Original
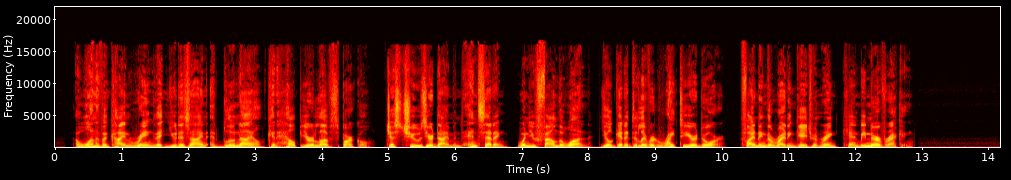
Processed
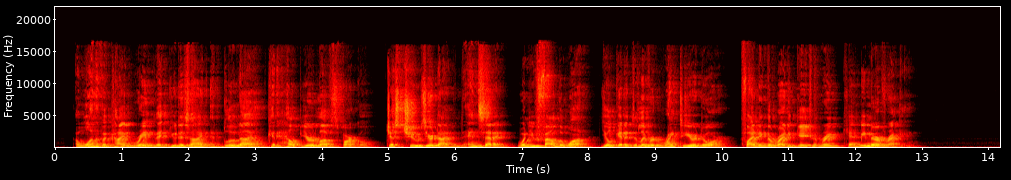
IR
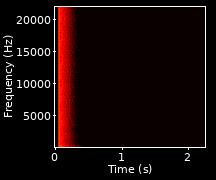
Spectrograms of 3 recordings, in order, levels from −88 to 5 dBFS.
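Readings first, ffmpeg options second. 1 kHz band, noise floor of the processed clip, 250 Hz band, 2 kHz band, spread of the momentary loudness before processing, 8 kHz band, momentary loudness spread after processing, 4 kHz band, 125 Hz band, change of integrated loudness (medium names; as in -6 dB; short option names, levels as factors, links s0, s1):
-5.5 dB, -71 dBFS, -4.5 dB, -5.5 dB, 8 LU, -5.5 dB, 7 LU, -5.5 dB, -5.0 dB, -5.0 dB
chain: -filter_complex "[0:a]asplit=2[s0][s1];[1:a]atrim=start_sample=2205,adelay=58[s2];[s1][s2]afir=irnorm=-1:irlink=0,volume=0.355[s3];[s0][s3]amix=inputs=2:normalize=0,volume=0.473"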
